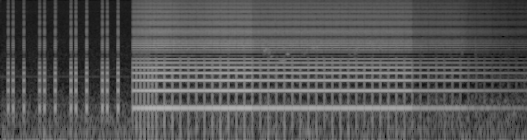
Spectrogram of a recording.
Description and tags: Recording of cell phone interference in speaker.
fx, noise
